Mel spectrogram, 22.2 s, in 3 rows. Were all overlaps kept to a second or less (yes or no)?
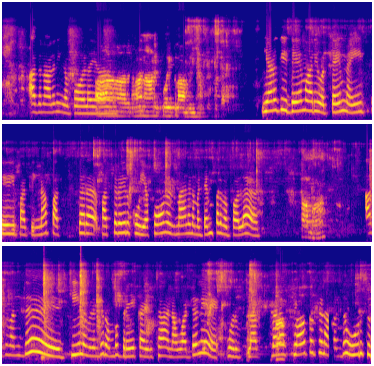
yes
